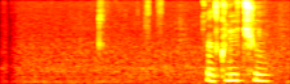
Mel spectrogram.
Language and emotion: Russian, neutral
